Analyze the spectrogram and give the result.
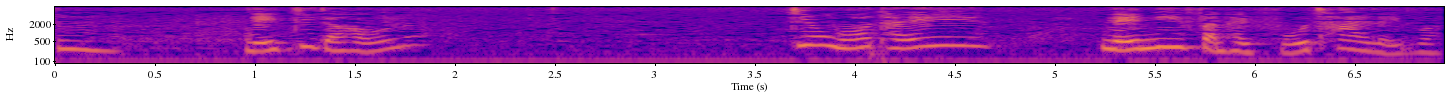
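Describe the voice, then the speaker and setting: A sly, knowing mistress, voiced by a woman in an old-style horror radio play, teasing her companion with soft laughs. Her voice sits fairly high. The recording is dull and lo-fi. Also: expressive, takes it slowly, a little hiss or hum. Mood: ominous. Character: scheming young mistress of a jealous tycoon. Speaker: actress in a horror radio drama. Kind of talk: radio drama acting.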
